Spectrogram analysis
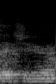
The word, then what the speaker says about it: Teixeira: yeah, Teixeira we're moving to and two.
